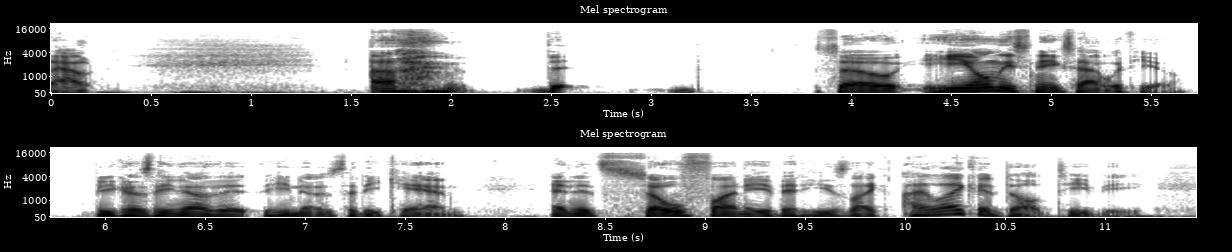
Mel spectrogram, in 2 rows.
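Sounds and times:
talk: 0.0 - 0.2, 1.6 - 11.2
throat clearing from a tickle in the throat: 1.6 - 3.3
speech: 1.6 - 11.4.

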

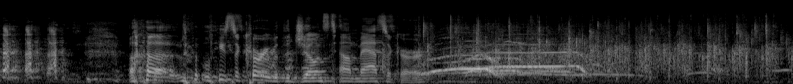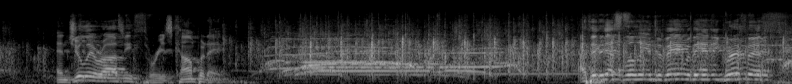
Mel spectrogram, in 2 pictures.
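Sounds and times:
laughter: 0.0 - 3.4, 13.4 - 15.8
speech: 1.3 - 4.8, 8.5 - 10.3, 13.8 - 15.8
audience applause: 4.2 - 8.9, 10.3 - 15.8.

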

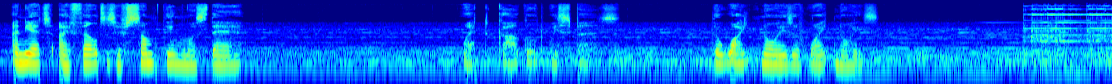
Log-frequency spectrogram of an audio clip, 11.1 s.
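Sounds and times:
speech: 0.1 - 2.5, 5.2 - 6.4, 7.1 - 8.9
telephone bell ringing: 10.1 - 11.1.

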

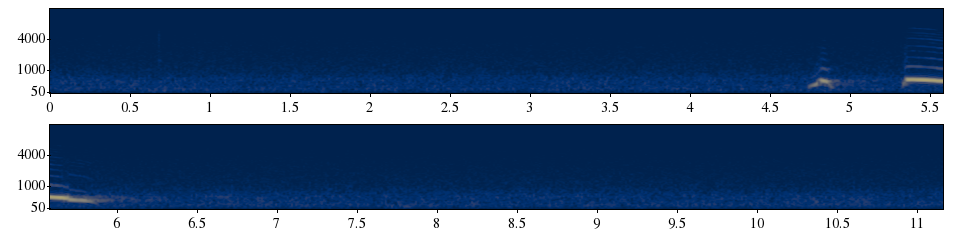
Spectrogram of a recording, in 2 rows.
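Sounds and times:
pharaoh eagle-owl hooting: 4.8 - 6.0.

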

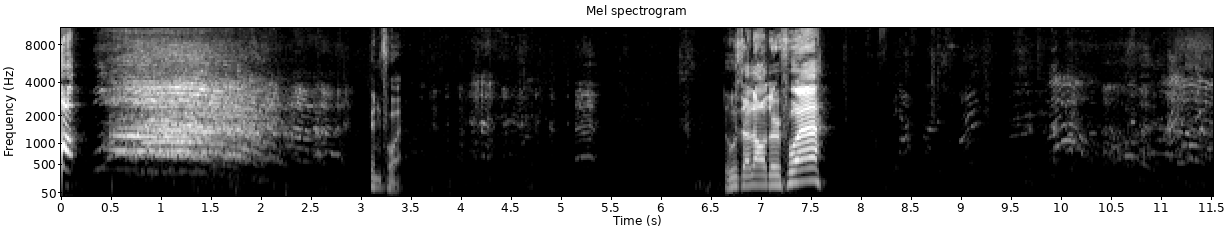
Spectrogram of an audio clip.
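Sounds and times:
audience yelling back at auctioneer: 0.0 - 2.9
laughter: 2.1 - 5.8, 9.9 - 11.5
speech: 3.1 - 3.5, 6.6 - 7.7.

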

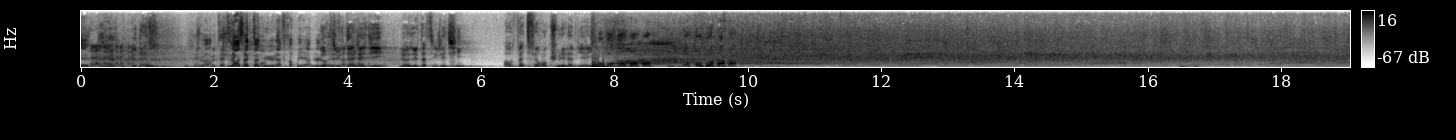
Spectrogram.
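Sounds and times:
laughter: 0.0 - 2.6, 7.7 - 12.6, 16.2 - 17.2
speech: 0.0 - 10.2, 16.5 - 16.9
audience clapping: 8.3 - 19.0.

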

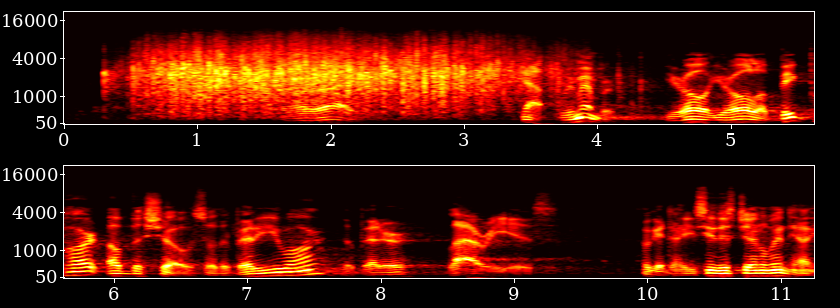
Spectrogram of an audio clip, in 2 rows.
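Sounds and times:
studio audience applause: 0.1 - 4.4
speech: 3.4 - 9.4, 10.0 - 11.2.

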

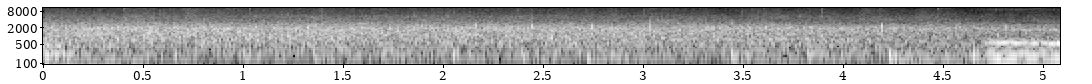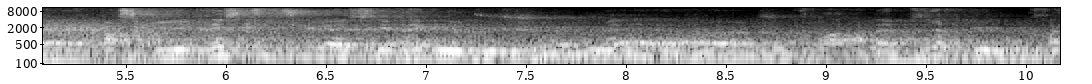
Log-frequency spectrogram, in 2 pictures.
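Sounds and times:
audience applause: 0.0 - 6.2
speech: 5.5 - 8.0, 9.3 - 10.1.

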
